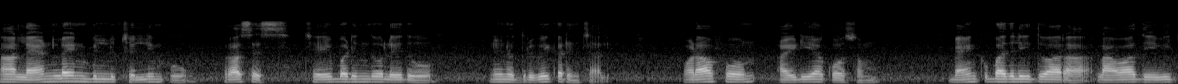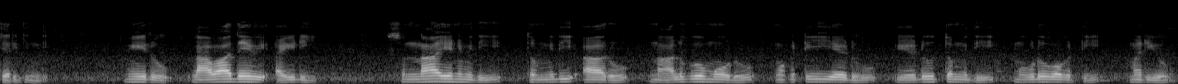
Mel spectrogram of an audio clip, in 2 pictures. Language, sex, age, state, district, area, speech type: Telugu, male, 45-60, Andhra Pradesh, N T Rama Rao, urban, read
